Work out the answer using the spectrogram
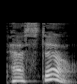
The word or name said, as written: pastel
